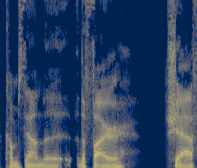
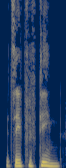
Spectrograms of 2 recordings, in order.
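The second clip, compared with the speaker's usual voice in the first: offhand, higher and casual; nonchalant; 6 semitones higher than usual. Retold or imitated. Sensei answering Bob's panic, lightly nonchalant. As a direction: toss off the time without a care. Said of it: "He's just nonchalant".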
